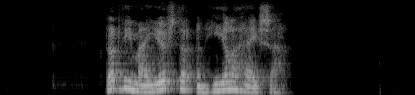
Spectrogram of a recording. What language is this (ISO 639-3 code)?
fry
